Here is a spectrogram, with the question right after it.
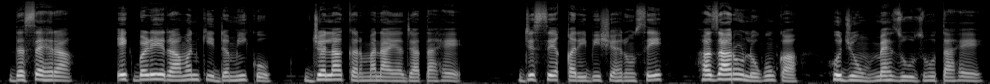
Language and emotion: Urdu, neutral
